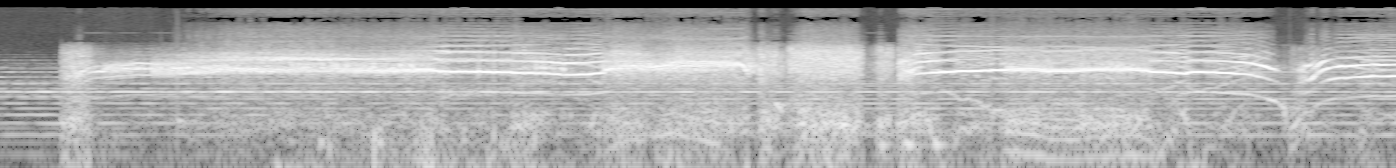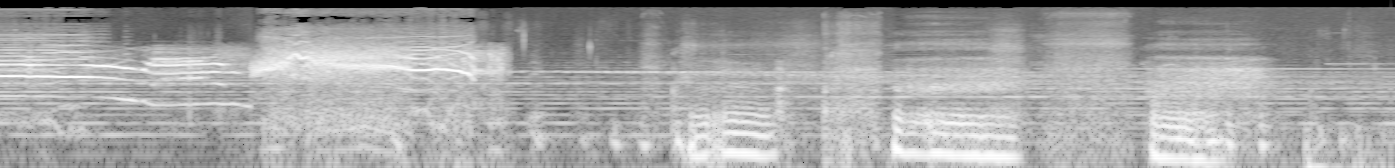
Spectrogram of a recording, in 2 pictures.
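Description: An angora cat yowls loudly in long, wavering, drawn-out cries, a series of high caterwauls that fill the first part before giving way to quieter, broken snorting sounds.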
